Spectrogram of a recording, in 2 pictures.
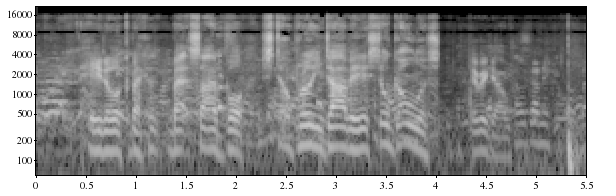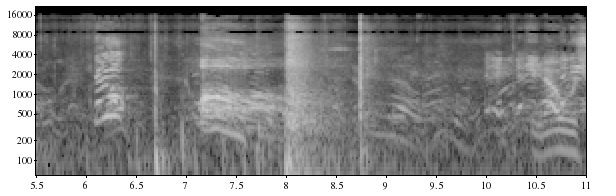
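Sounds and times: football being kicked: 0:06.6 - 0:07.0.

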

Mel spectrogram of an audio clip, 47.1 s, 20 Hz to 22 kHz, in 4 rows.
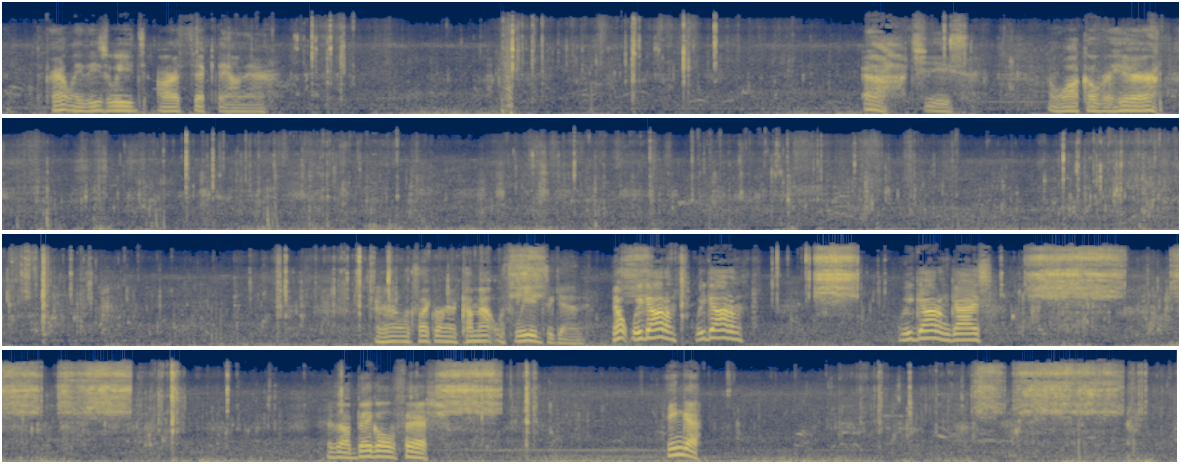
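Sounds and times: fishing reel clicking and rattling: 0:02.9 - 0:03.6, 0:22.3 - 0:24.5, 0:26.2 - 0:30.6, 0:31.2 - 0:32.9, 0:33.5 - 0:37.7, 0:38.6 - 0:40.8, 0:43.7 - 0:47.0
wind rumble on microphone: 0:03.7 - 0:06.1, 0:11.1 - 0:23.6, 0:34.9 - 0:38.6, 0:39.6 - 0:47.0.

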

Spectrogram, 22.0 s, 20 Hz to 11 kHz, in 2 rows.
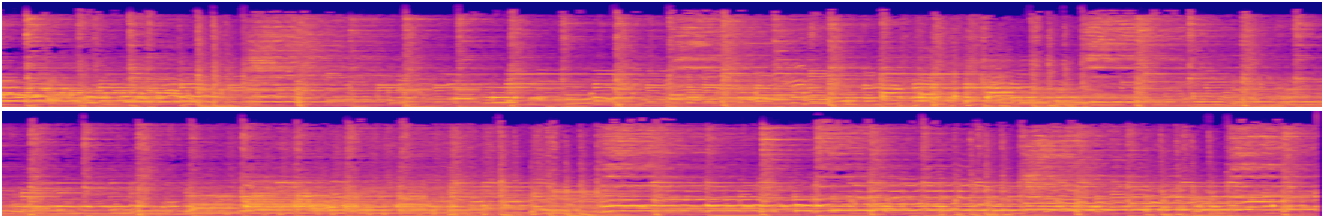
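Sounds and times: live band playing funk: 0:00.0 - 0:22.0.

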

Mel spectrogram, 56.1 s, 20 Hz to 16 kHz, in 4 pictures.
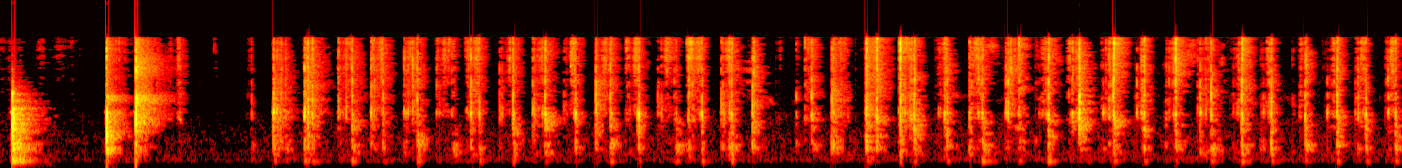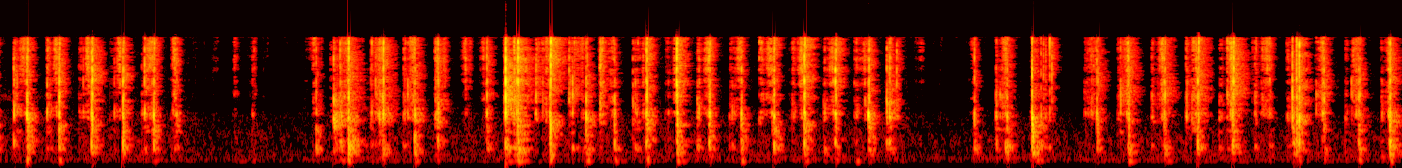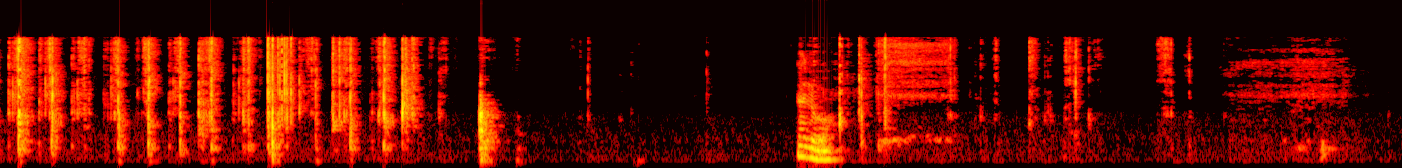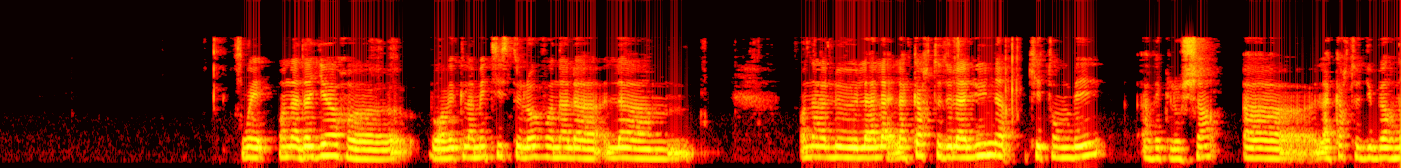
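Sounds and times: cards knocking: 0:01.1 - 0:01.8, 0:02.7 - 0:15.8, 0:17.1 - 0:23.0, 0:23.8 - 0:33.1, 0:36.4 - 0:39.0
cards shuffled by hand: 0:02.7 - 0:33.0, 0:36.4 - 0:40.0, 0:52.1 - 0:52.4.

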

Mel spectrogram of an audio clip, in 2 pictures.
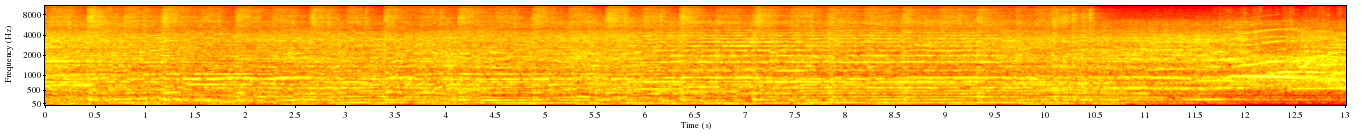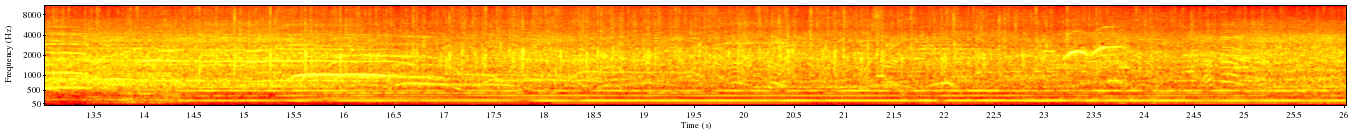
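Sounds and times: audience cheering and applauding: 0:00.0 - 0:10.8, 0:11.4 - 0:26.0
live rock band playing: 0:00.0 - 0:12.4, 0:13.7 - 0:26.0.

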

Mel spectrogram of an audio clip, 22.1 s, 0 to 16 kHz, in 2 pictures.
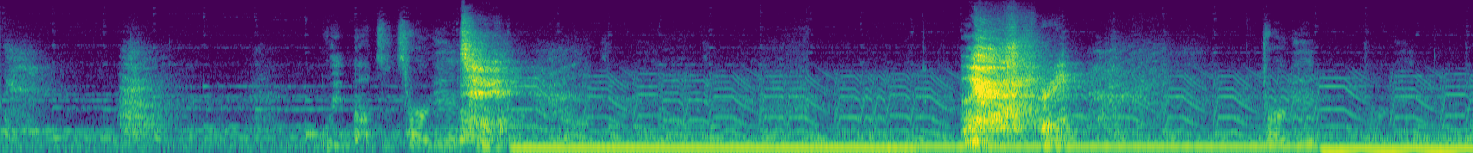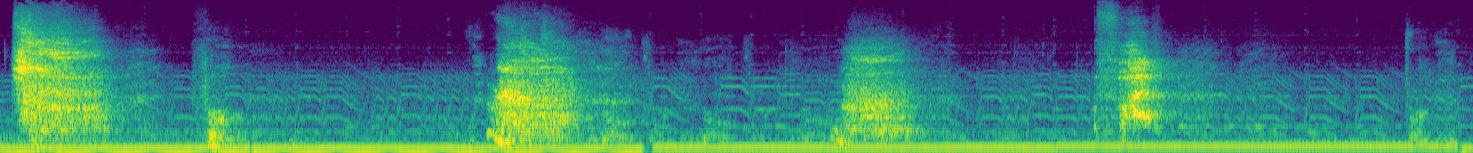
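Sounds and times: background music with bass: 0:00.0 - 0:22.0
man breathing forcefully: 0:11.1 - 0:12.7, 0:14.6 - 0:15.9, 0:17.1 - 0:20.7.

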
